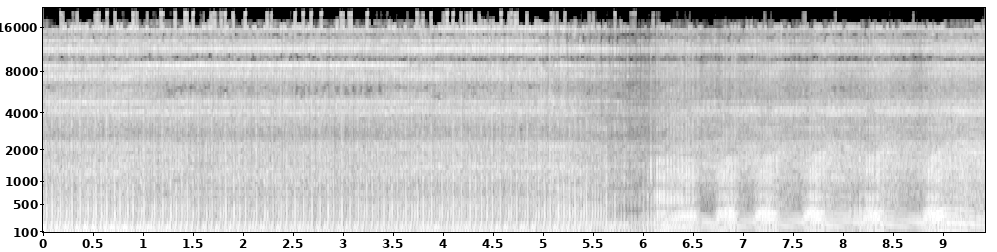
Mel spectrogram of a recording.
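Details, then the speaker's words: Motorized bicycle two-stroke with experimental wet clutch, cover off and no fluid yet: buzzy running with harsh metallic clatter louder on blips; clutch and its four bearings are noisy; loud clutch noise. "Alright, so I got the bike fired up. You can hear the clutch. Four bearings in that thing are not gonna last long."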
